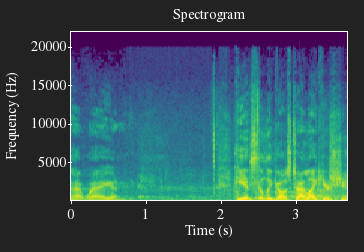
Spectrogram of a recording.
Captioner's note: laughter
